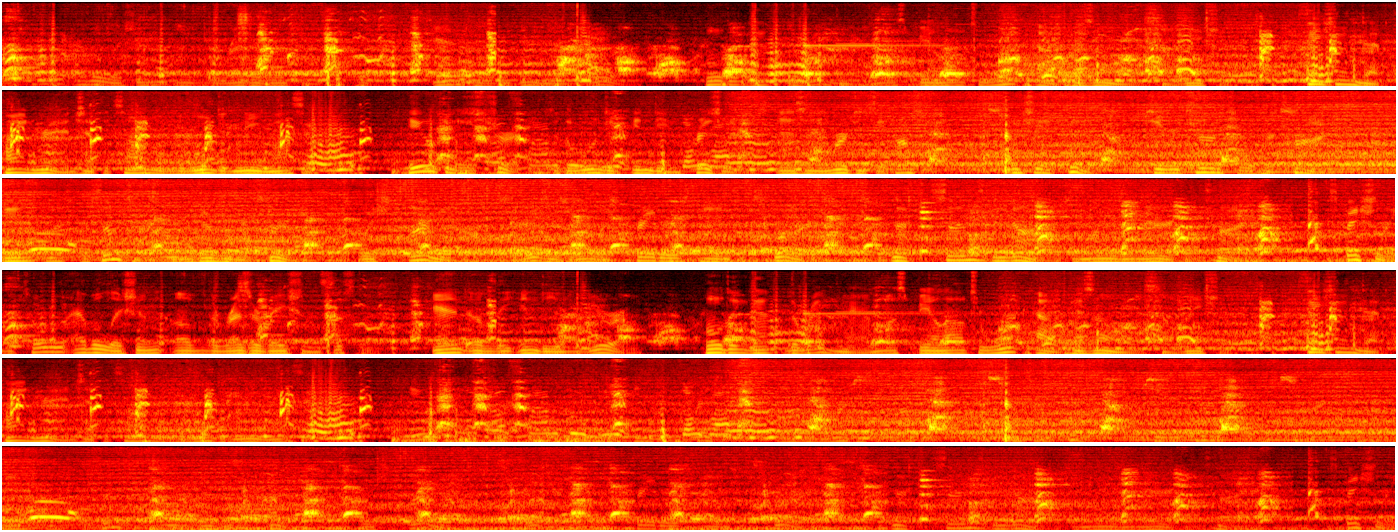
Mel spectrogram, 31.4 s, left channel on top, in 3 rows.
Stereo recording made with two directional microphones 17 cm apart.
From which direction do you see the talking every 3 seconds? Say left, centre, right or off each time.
right, right, right, left, left, left, left, left, left, left, left.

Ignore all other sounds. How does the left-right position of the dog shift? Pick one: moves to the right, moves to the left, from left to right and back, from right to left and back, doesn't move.
from left to right and back.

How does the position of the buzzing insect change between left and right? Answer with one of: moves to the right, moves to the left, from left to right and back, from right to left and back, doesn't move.
from left to right and back.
